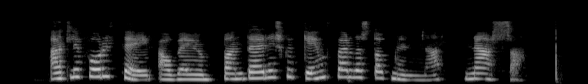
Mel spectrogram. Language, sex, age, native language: Icelandic, female, 30-39, Icelandic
